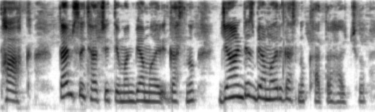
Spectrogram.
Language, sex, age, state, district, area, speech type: Kashmiri, female, 18-30, Jammu and Kashmir, Ganderbal, rural, spontaneous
